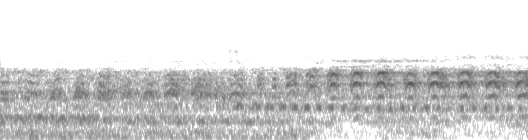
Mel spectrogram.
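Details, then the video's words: Laughing kookaburra giving its laugh: rapid, rollicking chuckling notes that pulse in quick succession and grow louder toward the end. "So what you just heard then was the laughing kookaburras laugh."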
